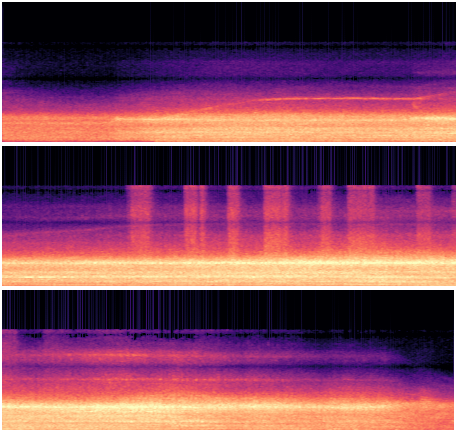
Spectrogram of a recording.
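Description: Diesel multiple unit passing close along the platform and pulling away: its diesel engines run with a steady low hum under the rush of wheels on rails and a high whine. A run of sharp clicks comes in the middle. The noise builds about two seconds in, is loudest in the middle and fades near the end.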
